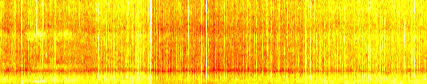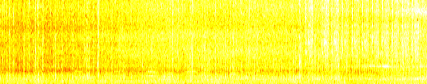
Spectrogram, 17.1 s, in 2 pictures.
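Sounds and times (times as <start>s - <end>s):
electric train rumbling: 6.4s - 17.0s
sharp clicks: 14.6s - 17.0s.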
